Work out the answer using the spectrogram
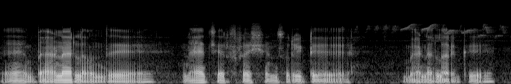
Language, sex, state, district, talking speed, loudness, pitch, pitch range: Tamil, male, Tamil Nadu, Namakkal, 95 wpm, -20 LUFS, 100 Hz, 85-120 Hz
